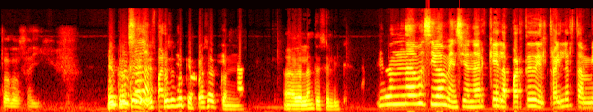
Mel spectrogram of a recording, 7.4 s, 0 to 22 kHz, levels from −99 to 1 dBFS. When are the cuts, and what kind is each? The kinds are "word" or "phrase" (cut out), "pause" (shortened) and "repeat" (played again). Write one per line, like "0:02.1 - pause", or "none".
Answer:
0:03.2 - pause
0:04.5 - pause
